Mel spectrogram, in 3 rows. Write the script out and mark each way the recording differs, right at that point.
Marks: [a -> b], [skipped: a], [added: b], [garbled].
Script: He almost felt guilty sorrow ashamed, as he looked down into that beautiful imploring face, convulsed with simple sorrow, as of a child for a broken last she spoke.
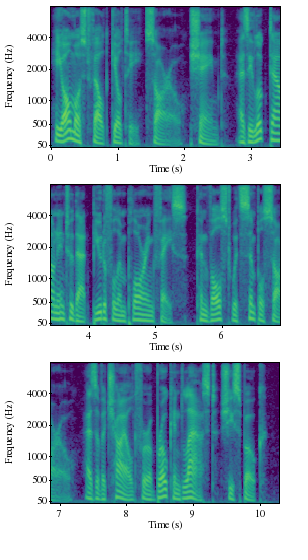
He almost felt guilty sorrow ashamed, as he looked down into that beautiful imploring face, convulsed with simple sorrow, as of a child for a broken last she spoke.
